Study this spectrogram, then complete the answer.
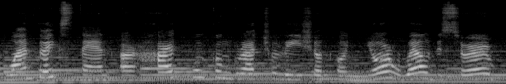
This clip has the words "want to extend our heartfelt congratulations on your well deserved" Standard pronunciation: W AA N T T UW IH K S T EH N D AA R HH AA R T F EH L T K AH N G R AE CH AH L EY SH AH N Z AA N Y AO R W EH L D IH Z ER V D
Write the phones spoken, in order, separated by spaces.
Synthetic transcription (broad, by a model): W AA N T T UW IH K S T EH N D AA R HH AA R T F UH L K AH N G R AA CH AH L EY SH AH N AA N Y AO R W EH L D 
